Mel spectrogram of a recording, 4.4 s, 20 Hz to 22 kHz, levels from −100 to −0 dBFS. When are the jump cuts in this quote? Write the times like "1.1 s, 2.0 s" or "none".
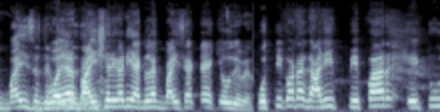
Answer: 2.5 s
